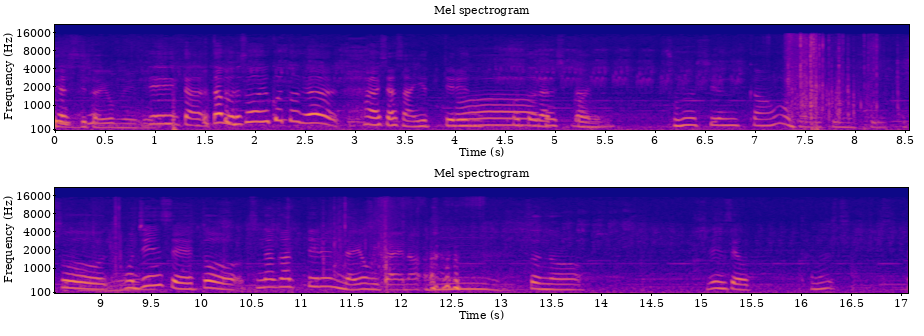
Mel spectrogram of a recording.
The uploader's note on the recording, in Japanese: ピクニック収録、鳥も参加。課外活動でサンドイッチ食べながらピクニックして収録しました。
